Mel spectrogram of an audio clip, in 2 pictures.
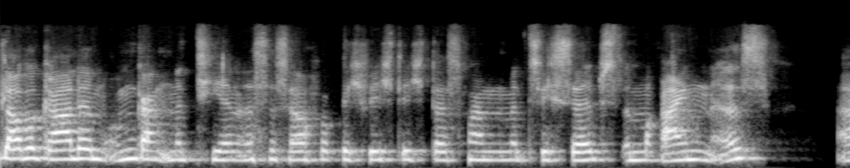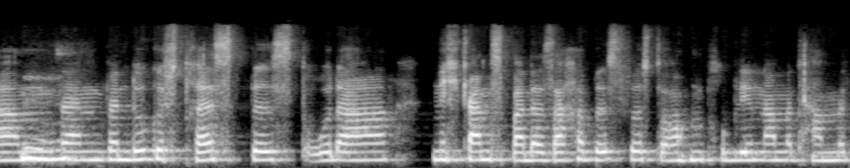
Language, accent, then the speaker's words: German; Harz, Germany; viele, viele Grüße in den Harz, in meine Heimat und bis bald.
